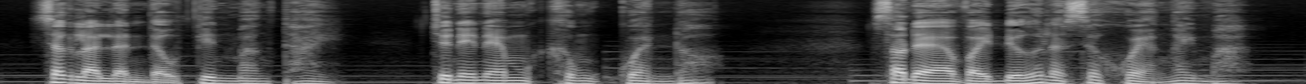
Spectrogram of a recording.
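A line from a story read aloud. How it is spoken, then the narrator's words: Soft smiling. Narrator (Vietnamese): Vũ Thành vừa mỉm cười rồi khẽ nói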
